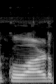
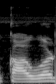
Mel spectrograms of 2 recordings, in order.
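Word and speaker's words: coward: ही वॉज नो कोवार्ड, यहाँ कोवार्ड को कावर्ड भी हम लोग पढ़ते हैं, यद्यपि प्रोनाउंसिएशन कोवार्ड ही होगा।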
